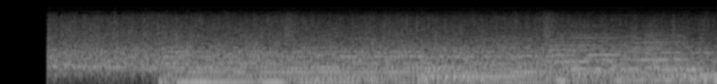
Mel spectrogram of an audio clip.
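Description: Swing band music led by a trumpet section playing. It cuts in just after the start, and sustained brass chords over a bass line follow.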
